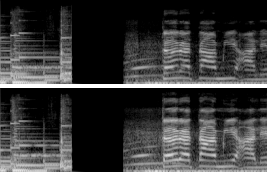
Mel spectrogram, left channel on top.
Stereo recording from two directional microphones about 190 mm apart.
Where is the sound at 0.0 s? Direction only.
Centre (ahead or behind).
